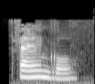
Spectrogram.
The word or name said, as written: fangled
